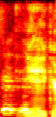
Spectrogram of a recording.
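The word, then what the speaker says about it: Jäger: It's Jaeger.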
